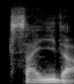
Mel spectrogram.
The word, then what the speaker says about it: Saidah: Saidah. Oh yeah. The E. Yeah. It's not English. It's like the E has to be spoken also.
